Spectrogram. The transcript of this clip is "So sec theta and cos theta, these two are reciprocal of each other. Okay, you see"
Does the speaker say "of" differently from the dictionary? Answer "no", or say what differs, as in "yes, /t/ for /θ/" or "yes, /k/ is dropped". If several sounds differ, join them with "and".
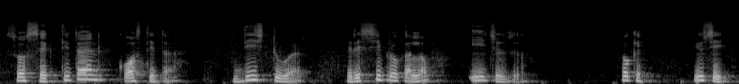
yes, /p/ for /v/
